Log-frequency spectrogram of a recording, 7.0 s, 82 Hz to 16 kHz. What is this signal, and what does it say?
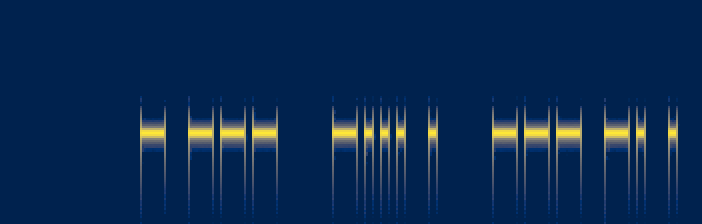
Morse code, heard as a keyed tone, about 15 wpm, 700 Hz. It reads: TO BE ONE
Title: Speed-Racing - Sets of 5 Words 15wpm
